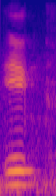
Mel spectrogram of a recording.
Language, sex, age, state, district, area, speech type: Assamese, male, 30-45, Assam, Nalbari, rural, read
